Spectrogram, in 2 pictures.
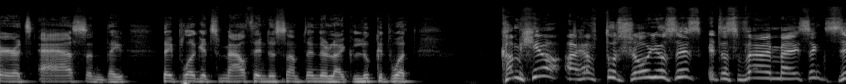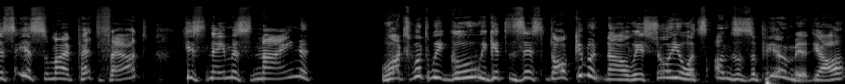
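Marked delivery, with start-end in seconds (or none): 3.5-16.9 very high, horrible, fake, put-on German accent. Imagining a fringe German archaeologist showing off his ferret, in a horrible German accent. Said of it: "That's a horrible accent".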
